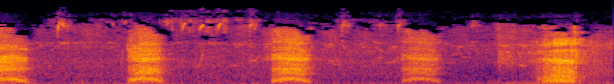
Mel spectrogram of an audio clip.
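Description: Kangaroo calls: five short pitched calls, about one and a half seconds apart, each rising then falling in pitch.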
